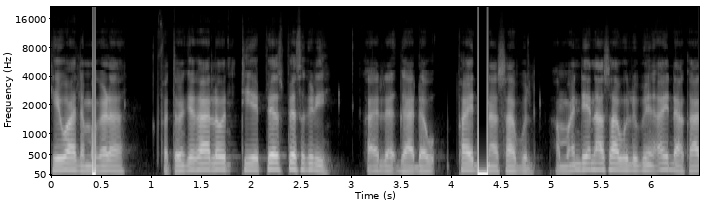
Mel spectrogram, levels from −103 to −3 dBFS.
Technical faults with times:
0.42-0.44 invalid numbers at full scale
4.27-4.37 invalid numbers at full scale

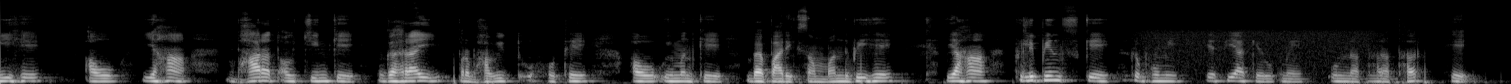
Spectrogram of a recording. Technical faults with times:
11.22-13.94 digital radio blending to analogue

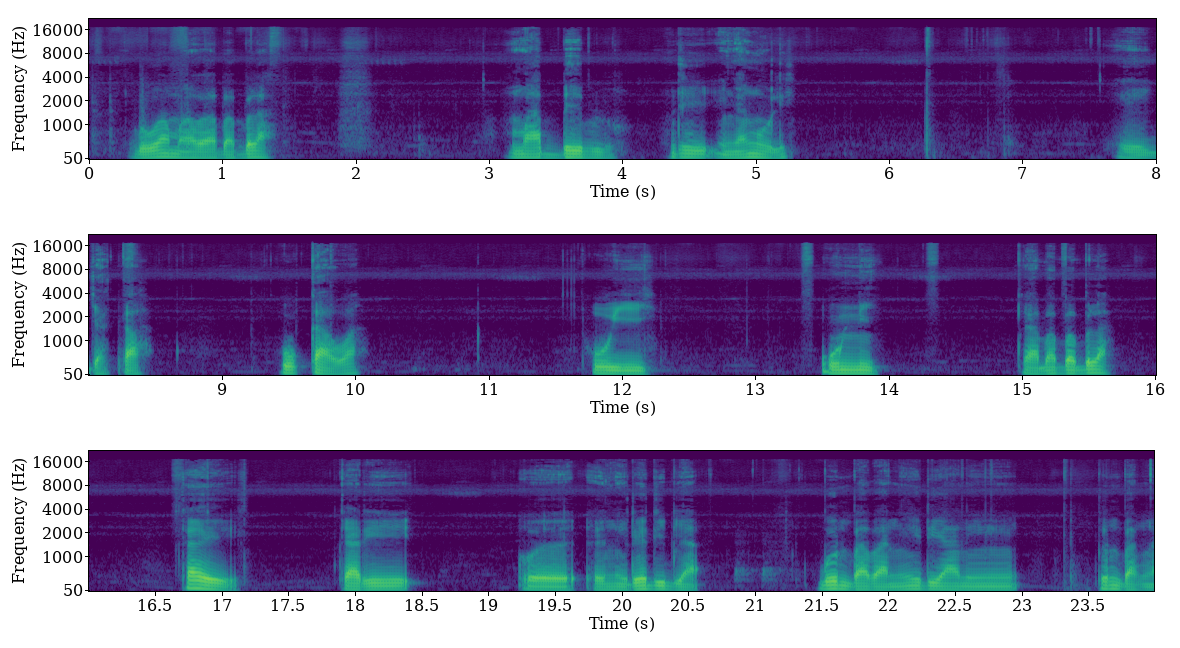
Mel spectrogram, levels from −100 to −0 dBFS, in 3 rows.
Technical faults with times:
none

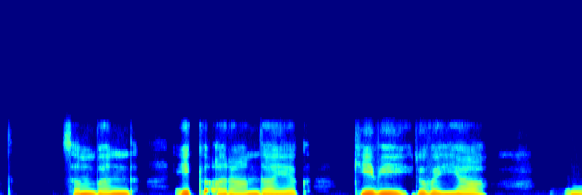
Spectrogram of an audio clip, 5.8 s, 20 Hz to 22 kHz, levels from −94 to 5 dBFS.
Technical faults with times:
0.00-5.83 clock drift between sender and receiver
0.04-5.81 repeated timing corrections

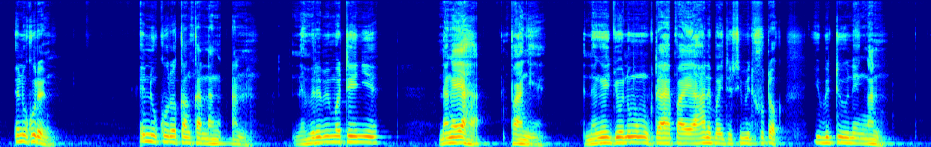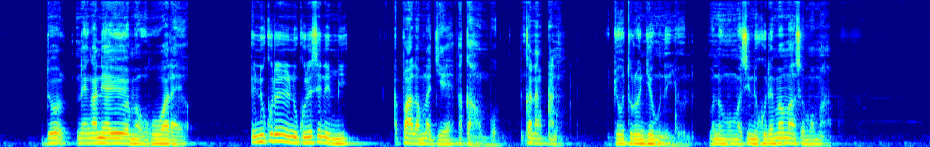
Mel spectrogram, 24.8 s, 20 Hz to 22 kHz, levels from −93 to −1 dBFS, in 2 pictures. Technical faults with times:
none

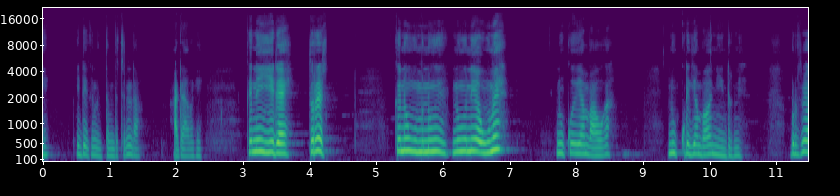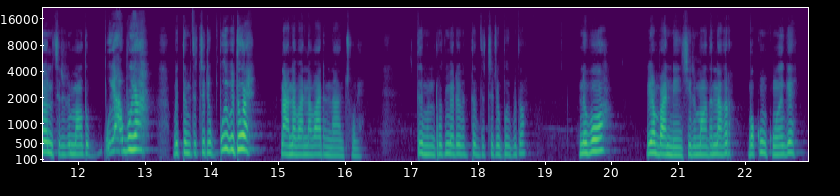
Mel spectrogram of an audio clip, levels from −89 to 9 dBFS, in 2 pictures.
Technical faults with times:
9.61 skip ahead
9.70-11.11 jitter buffer speed-up

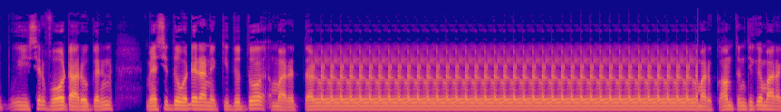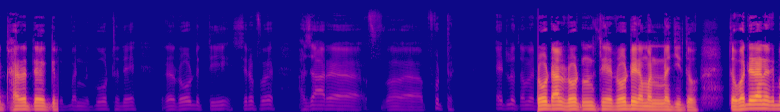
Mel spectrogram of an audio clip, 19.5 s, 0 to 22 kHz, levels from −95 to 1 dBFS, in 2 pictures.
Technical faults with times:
4.01-8.72 broken-record loop
10.49-16.49 one channel inverted

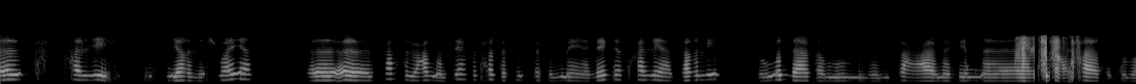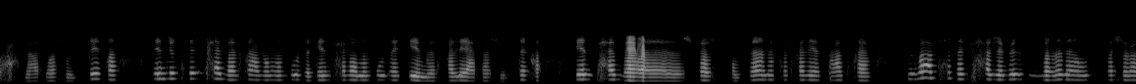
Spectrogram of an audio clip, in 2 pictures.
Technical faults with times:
0.00-22.73 LPC-10 vocoder

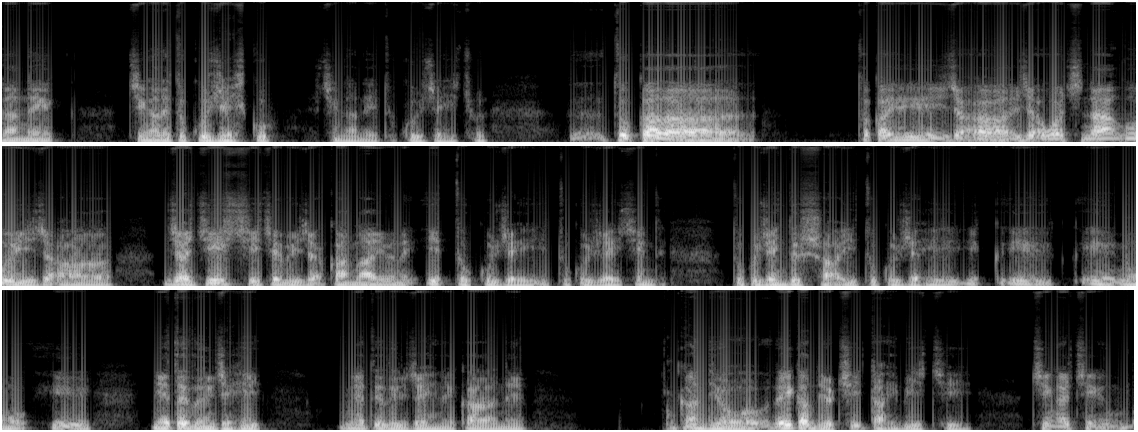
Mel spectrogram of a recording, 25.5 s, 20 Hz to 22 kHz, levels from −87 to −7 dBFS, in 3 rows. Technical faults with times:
0.00-25.50 interleaved audio read as planar

